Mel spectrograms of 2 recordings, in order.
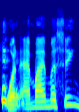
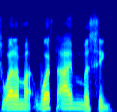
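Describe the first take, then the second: First: Said in the usual way. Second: "what I'm missing" said without the question order; Bina's way. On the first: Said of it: "She doesn't say". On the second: Shown as a demonstration. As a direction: fold "am I" into "I'm" like Bina. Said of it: "She says".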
